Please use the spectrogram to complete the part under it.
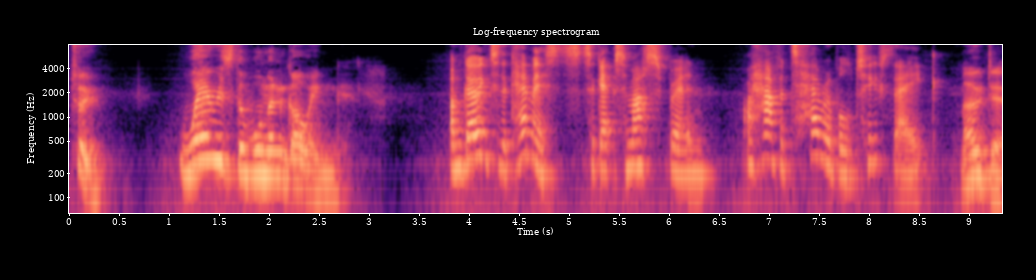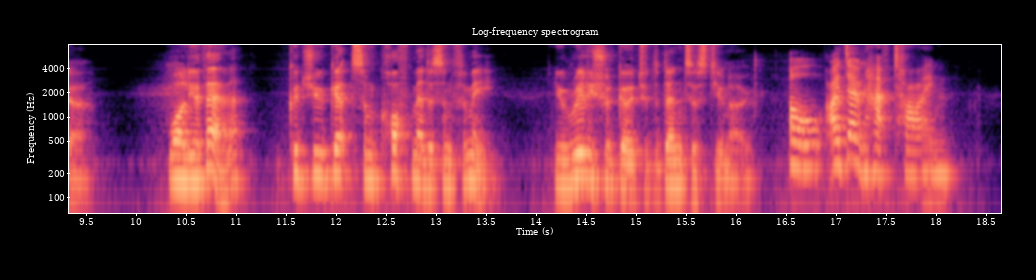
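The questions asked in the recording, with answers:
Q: Where is the woman going?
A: To the chemist's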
